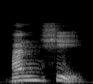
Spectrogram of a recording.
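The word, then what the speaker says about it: 한 시: Kalau jam 1 seperti ini, ya, maka pembacanya adalah, ini tulisannya begini. 1 shi, maka kita bacanya han shi. Ya, untuk jam dibaca menggunakan bilangan asli Korea ya, yang dari hana sampai dengan yol ya.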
